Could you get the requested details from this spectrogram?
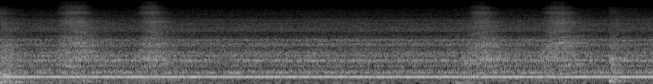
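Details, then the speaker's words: Haas UMC 750 5-axis mill dry-cycling a program with rapid at 25%: a steady mid-pitched hum under the hiss of spraying coolant comes from the mill's noisy coolant pump; the vise handle flops around a little. "coolant pump is kind of noisy in this mill. I think Pearson Work Holding had a similar observation on YouTube."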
